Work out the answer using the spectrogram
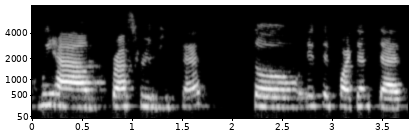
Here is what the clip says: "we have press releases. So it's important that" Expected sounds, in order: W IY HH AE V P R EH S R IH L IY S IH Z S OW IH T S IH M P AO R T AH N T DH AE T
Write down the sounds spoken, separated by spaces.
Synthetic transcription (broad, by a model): W IY HH AE V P R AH S R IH L IY S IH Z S OW IH T S IH M P AO R T AH N T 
